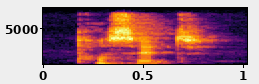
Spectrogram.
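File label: "posset", British English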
